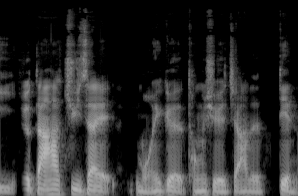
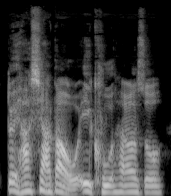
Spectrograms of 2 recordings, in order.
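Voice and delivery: higher, louder lively recall; animated retelling; 7 semitones higher, 8 dB louder than usual. Real, not acted. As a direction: tell it with a rush of energy. Recalls friend startled by his crying.

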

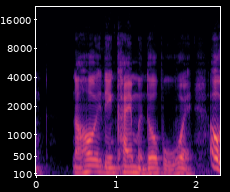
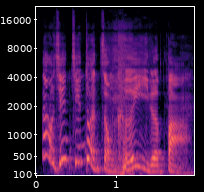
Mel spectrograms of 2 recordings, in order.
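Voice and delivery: imitating a fierce customer, higher and louder; fierce snap; 9 semitones higher, 3 dB louder than usual. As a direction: throw the line back at her, fiercely. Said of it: "就这么凶欸". (凶巴巴地顶回去)

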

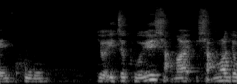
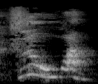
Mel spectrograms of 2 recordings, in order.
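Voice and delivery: high, loud shriek of disbelief; shocked echo; 14 semitones higher, 5 dB louder than usual. Retold or imitated. Classmate reads the huge fee, acted shocked outcry. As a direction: imitate an astonished friend's outcry.

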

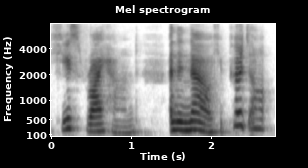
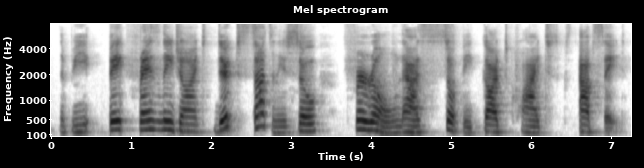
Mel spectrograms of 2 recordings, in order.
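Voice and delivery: ordinary delivery, nothing marked

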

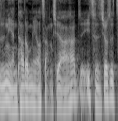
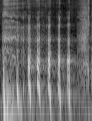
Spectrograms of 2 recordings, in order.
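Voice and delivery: breathy giggle up high; high airy laugh; 10 semitones higher than usual. Real, not acted. Laughing to viewers about not selling old Supreme, high airy giggle. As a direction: laugh off the buyers' offers.

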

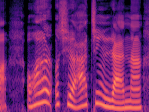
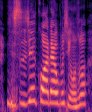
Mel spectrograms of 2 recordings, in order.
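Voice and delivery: ordinary talk

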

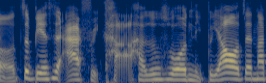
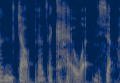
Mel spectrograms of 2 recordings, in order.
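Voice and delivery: retold low threat; 3 semitones lower, 9 dB quieter than usual. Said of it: "他就说".

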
